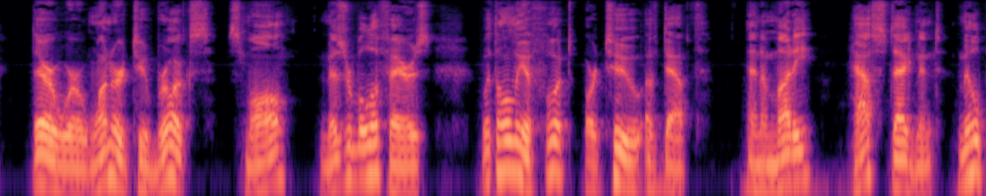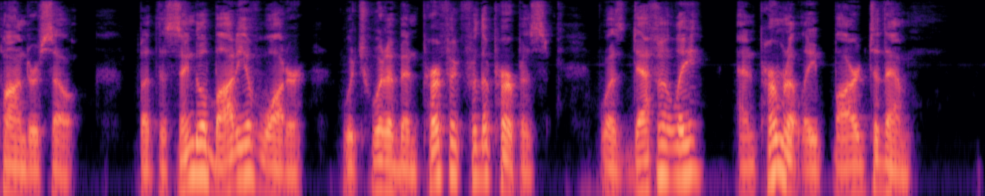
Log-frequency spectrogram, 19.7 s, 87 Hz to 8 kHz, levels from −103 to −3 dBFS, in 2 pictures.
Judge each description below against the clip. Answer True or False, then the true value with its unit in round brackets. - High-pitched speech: False (100 Hz)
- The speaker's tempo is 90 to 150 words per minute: True (145 wpm)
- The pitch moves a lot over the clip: True (7.6 semitones)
